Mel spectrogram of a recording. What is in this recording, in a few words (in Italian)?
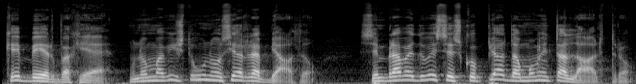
"berva", crespinese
